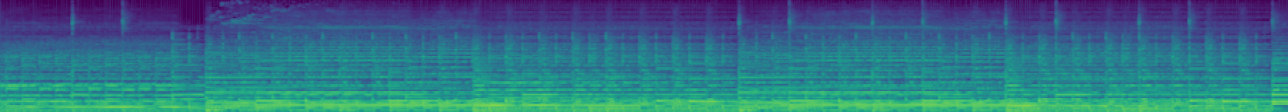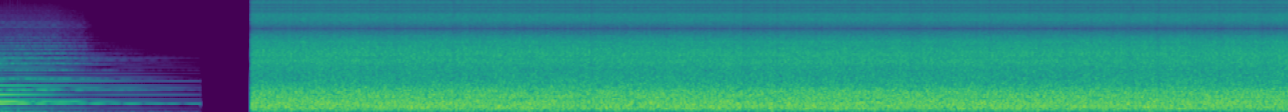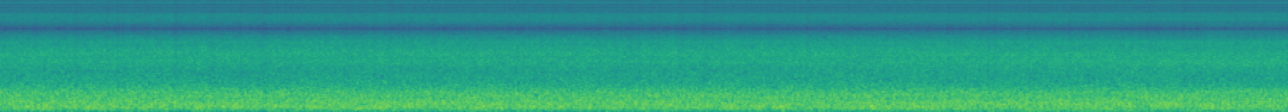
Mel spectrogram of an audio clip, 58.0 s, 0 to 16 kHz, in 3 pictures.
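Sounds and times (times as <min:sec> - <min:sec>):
propeller plane engine: 0:23.1 - 0:57.9
wind rush: 0:23.1 - 0:57.9.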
